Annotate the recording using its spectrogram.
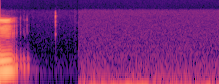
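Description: A man's word trails off, then a short pause holding one faint click about half a second in and a low, even background hiss.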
